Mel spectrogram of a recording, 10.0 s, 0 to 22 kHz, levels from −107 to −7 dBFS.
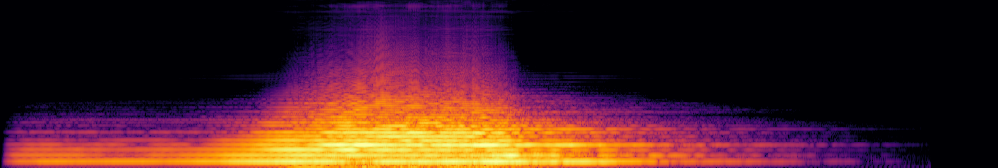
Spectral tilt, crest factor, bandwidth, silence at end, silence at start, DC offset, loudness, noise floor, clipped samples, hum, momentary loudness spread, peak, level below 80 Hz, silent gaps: -11 dB/octave; 12 dB; 4.6 kHz; 3.4 s; 0.4 s; under 0.1%; -11 LUFS; -86 dBFS; under 0.1%; none; 21 LU; 0 dBFS; -46 dBFS; none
